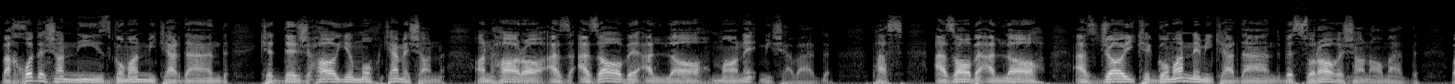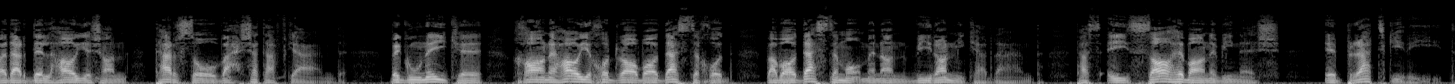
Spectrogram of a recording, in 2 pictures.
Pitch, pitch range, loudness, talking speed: 95 Hz, 85-110 Hz, -21 LUFS, 125 wpm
